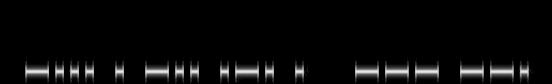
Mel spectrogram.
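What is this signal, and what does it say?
Morse code, heard as a keyed tone, about 16 wpm, 600 Hz. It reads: BEDRE OG
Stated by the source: Slow (QRS) Morse code at 16 wpm, from CW med Gnister.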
